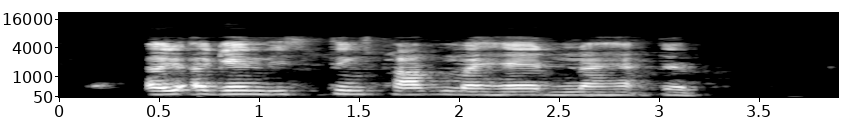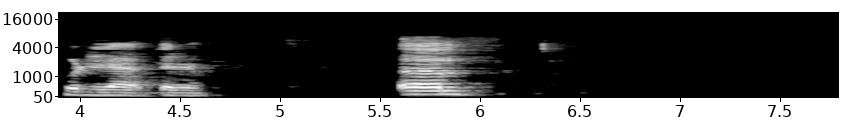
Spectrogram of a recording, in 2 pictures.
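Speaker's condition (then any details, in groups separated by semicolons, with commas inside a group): Cerebral palsy, spastic diplegia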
